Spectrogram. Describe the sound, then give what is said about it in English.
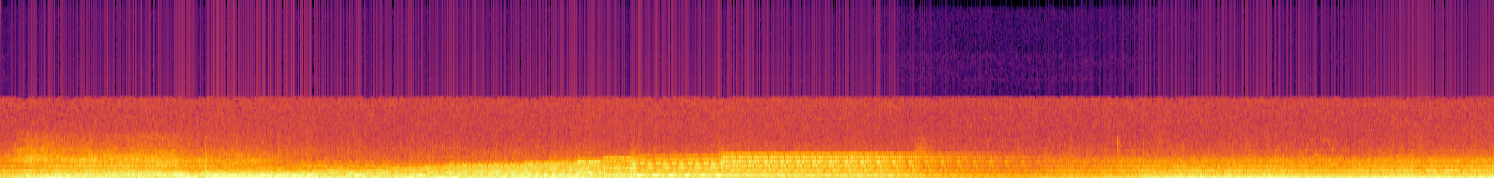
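A car engine revs hard and climbs steadily in pitch as it accelerates, then holds a loud, strained whine as it drives fast, continuous for the whole stretch. “I've got the car under control, haven't I?”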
